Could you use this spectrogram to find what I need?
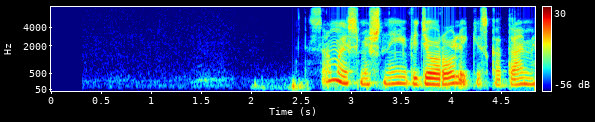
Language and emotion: Russian, neutral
